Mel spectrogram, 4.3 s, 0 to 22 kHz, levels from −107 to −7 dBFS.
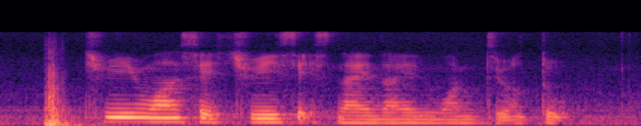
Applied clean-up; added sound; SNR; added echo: none; Knock; 11 dB; none.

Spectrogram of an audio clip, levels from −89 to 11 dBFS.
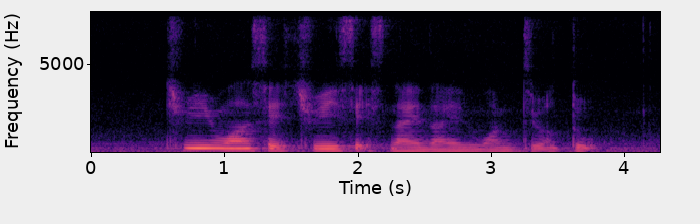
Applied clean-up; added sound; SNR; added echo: none; none; none; none.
